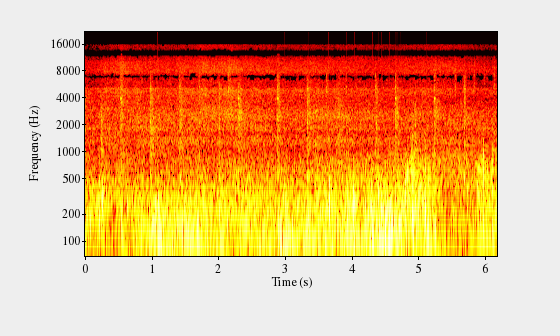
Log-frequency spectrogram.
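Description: Ocean waves breaking and washing up a sand beach, mixed with wind buffeting the microphone. Together they make a loud, uneven low rumble that swells and eases.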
